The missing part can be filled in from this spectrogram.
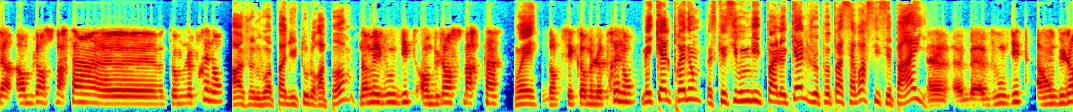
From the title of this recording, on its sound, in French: L’appel trop con de Rire & Chansons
